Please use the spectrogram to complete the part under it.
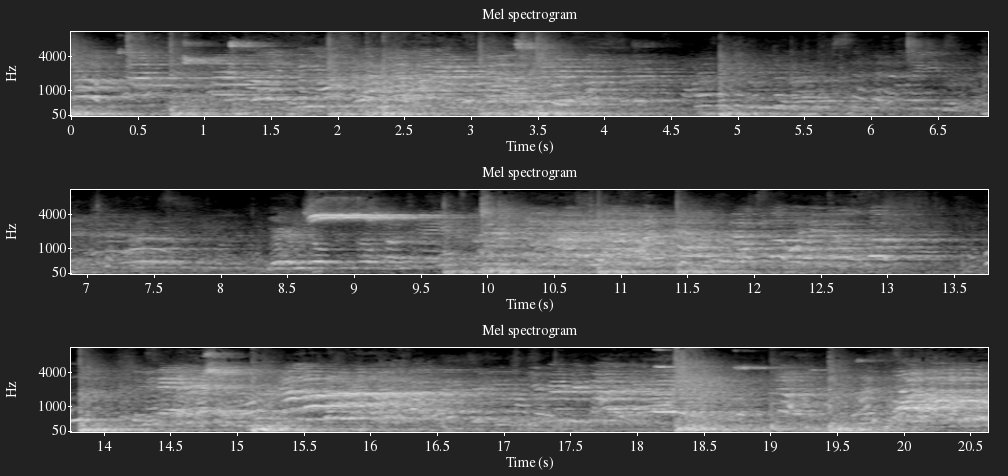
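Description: Players and spectators shout and chatter in a large echoing gym.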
